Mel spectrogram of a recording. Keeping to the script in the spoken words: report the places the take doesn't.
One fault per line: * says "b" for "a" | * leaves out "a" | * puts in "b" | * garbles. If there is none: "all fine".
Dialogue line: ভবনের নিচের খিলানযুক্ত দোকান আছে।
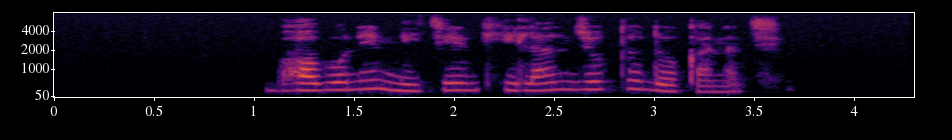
all fine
